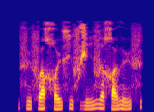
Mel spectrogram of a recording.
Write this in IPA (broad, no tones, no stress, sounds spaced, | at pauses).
f y f ə χ y x i f ʒ i v i χ ə ð y f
